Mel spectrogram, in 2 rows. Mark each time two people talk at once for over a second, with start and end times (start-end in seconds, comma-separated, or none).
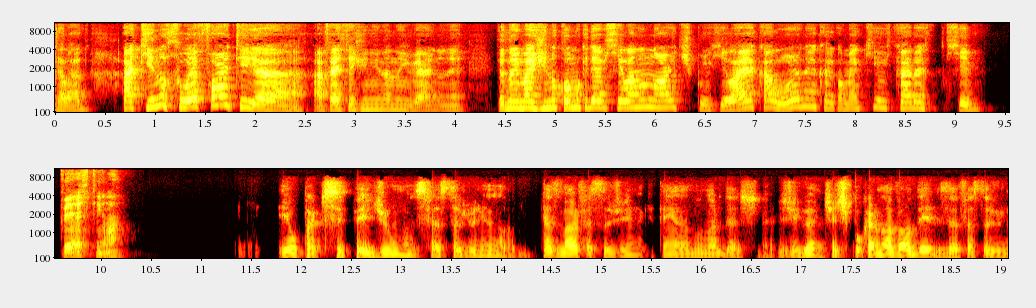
none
